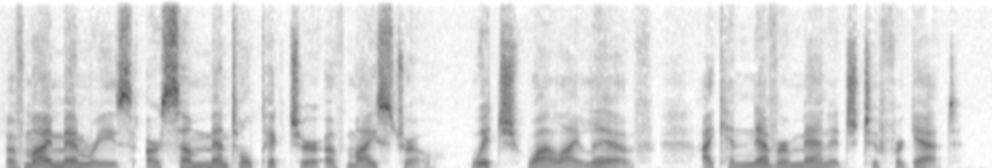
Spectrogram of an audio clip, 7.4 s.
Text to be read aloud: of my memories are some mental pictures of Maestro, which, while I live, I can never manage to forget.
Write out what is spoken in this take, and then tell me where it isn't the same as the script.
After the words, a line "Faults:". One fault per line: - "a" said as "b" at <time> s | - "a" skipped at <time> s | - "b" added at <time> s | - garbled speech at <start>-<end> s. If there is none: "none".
of my memories are some mental picture of Maestro, which, while I live, I can never manage to forget.
Faults:
- "pictures" said as "picture" at 1.9 s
